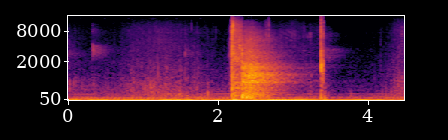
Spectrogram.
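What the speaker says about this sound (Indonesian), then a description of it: "Sangat kencang ya, berhubung anak panah yang kecil dan ringan, jadi itu sangat-sangat cepat sekali" A small, light arrow launched through a majra arrow-guide from a bow gives a sharp whooshing snap, followed about a second later by a second crisp impact crack, both standing out against a steady low background hum.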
